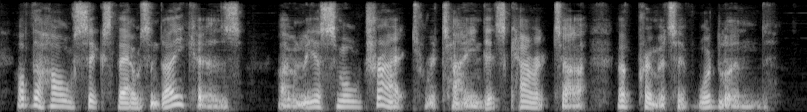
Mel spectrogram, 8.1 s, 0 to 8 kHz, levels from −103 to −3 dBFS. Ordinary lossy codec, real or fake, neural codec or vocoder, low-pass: Opus, 64 kbps; fake; vocoder, 22.05 kHz, 80 mel bands, HiFi-GAN; 7.2 kHz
